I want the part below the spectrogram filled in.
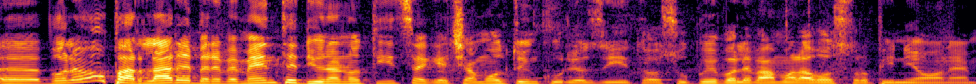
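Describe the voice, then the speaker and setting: Talking at a very fast pace, a man with a fairly high pitch sounds animated, his intonation lively. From Argentina. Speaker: radio host for children's sports show. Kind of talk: casual radio chat with children.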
